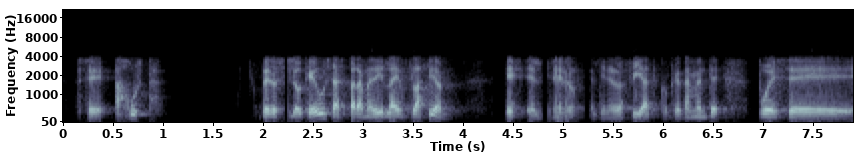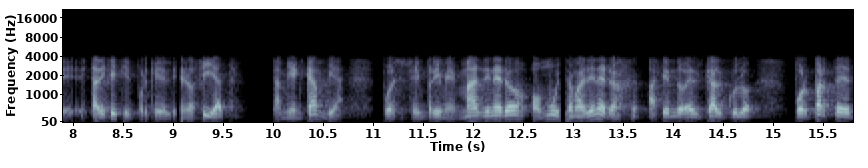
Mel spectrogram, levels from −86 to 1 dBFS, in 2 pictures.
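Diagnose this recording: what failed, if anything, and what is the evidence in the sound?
Packet loss on an ADPCM call at the network stage blanked audio and desynchronised the decoder's predictor and step size. Hard-edged gaps at 2.2–2.31 s (before "que usas para medir"), 4.78–5.26 s (scattered, after "la inflación es el"), 9.02–9.09 s and 12.86–12.99 s return with slightly distorted speech.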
